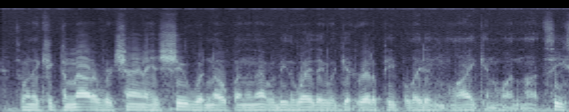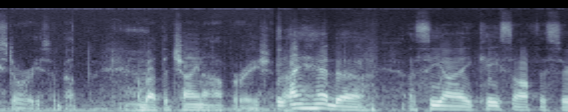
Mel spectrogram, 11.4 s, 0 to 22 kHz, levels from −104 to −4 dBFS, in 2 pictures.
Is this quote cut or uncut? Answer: cut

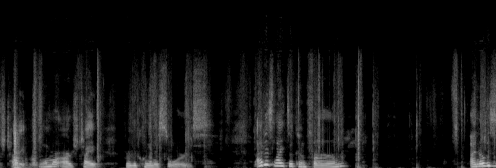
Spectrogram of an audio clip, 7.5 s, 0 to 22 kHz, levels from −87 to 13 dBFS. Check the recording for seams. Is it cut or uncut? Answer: uncut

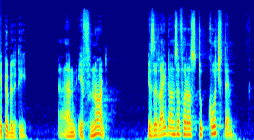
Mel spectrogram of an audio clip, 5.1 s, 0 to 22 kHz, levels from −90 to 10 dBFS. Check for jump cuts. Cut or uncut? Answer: uncut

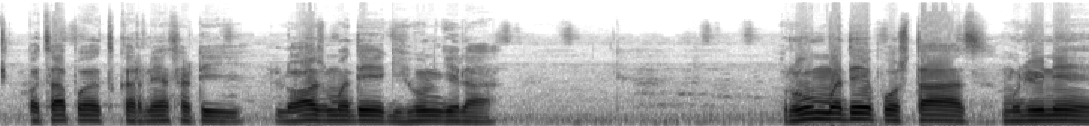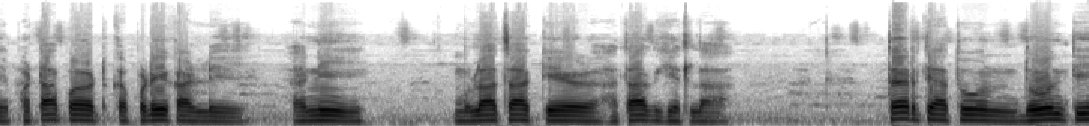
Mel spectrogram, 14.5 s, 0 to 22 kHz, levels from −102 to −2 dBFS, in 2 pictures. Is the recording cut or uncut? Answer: uncut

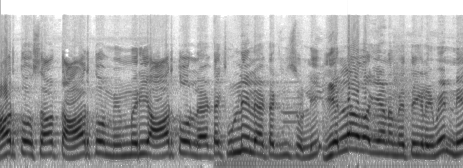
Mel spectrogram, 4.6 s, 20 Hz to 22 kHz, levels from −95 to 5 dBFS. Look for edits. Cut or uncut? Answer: uncut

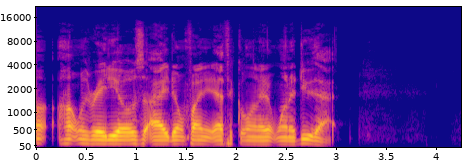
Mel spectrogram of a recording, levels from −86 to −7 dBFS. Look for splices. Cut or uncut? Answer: uncut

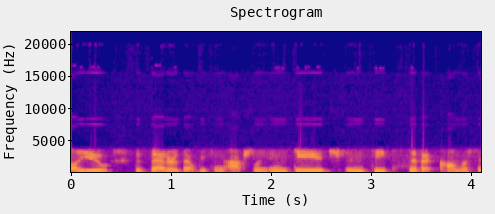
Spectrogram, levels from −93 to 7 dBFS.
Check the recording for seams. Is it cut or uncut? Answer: uncut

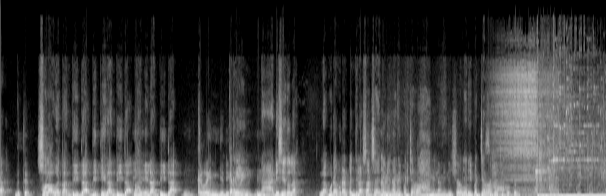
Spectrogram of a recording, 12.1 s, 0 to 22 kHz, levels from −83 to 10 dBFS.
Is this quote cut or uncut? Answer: cut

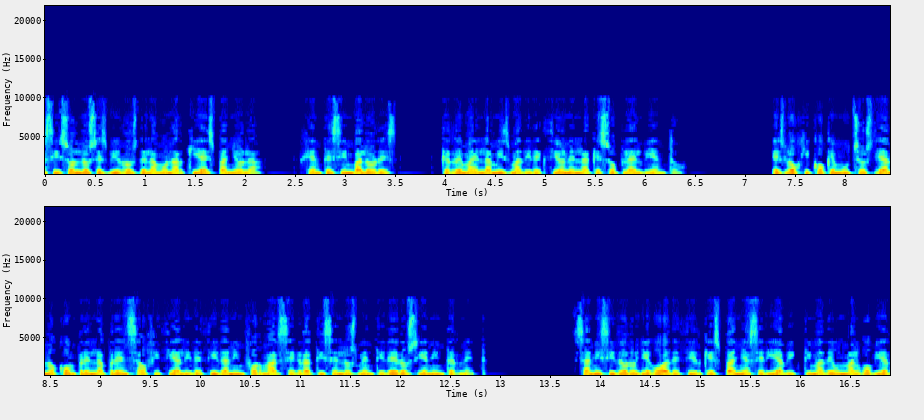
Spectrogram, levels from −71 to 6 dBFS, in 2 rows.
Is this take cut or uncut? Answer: uncut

